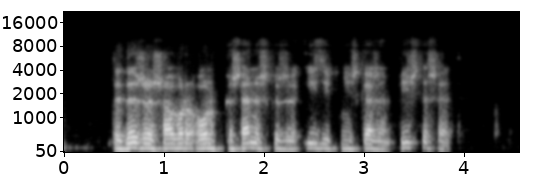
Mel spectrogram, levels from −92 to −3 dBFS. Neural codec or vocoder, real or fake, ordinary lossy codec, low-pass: autoencoder, 48 kHz, 128 numbers a frame, DAC-VAE, trained on Japanese speech; fake; Opus, 24 kbps; 9.9 kHz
